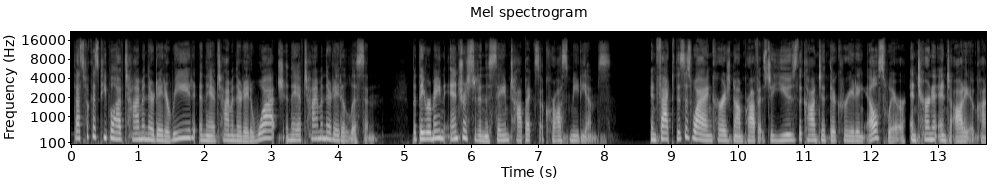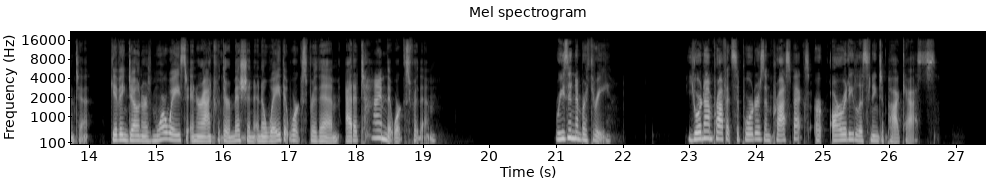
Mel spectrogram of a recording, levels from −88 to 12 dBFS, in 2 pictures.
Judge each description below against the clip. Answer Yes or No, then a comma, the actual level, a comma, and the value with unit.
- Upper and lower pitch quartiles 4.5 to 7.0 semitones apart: Yes, average, 5.2 semitones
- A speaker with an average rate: No, fast, 210 wpm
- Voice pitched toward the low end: No, medium, 185 Hz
